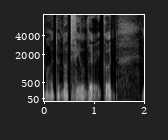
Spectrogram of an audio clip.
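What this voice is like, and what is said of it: French-accented imitation of another person. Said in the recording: “He's French. That's my impression of him.”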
